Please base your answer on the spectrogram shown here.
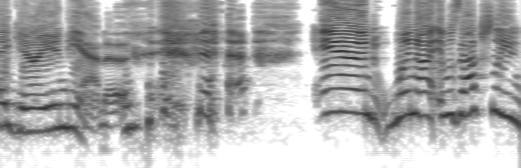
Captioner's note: laughs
